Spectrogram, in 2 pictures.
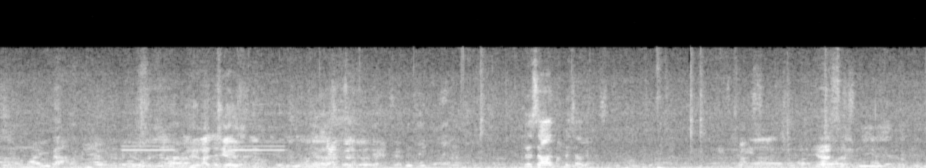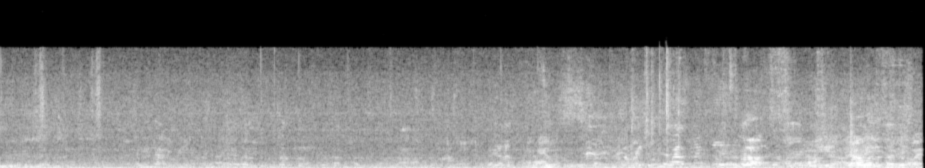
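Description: A crowd of men call out and chatter nearby.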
